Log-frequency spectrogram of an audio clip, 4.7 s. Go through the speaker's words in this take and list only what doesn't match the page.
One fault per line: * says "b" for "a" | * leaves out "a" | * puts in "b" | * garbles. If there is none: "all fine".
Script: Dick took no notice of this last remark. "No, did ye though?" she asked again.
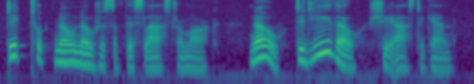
all fine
